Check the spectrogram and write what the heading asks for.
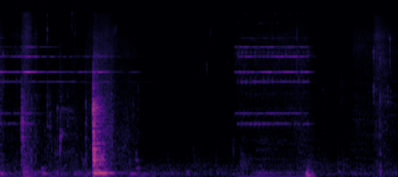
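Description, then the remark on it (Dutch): A telephone rings for an incoming call with bright, repeated electronic bursts, a clear tone sounding in the first half and again near the end, with a soft thump partway through and no talking. “We hebben een beller.”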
